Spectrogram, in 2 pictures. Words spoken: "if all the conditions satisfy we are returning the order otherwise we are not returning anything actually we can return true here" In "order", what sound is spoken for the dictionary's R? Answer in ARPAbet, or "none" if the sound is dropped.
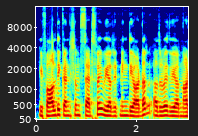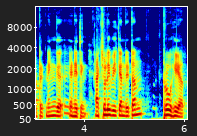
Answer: R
